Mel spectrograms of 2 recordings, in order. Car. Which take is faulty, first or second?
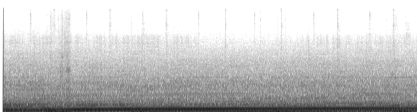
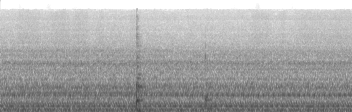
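first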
